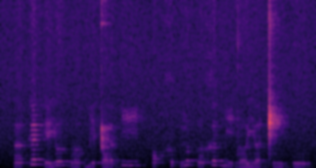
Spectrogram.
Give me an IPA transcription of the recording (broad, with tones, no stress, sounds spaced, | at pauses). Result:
əː˩ k ɛ˥ k e˩ j ɤː˥ ɡ͡b ɤː˩ ɡ͡b i˩ ʈ ɔ˩ ɾ ə˩ k iː˥ | ɔ˩ k x ɤ˩ k ŋ ɤ˥ k ɤ˩ x əː˥ ɡ͡b iː˩ d̪ ɤː˩ j əː˩ ǁ iː˩ k u˩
